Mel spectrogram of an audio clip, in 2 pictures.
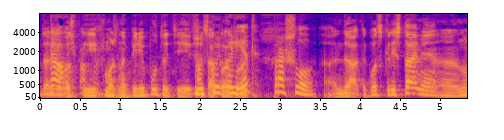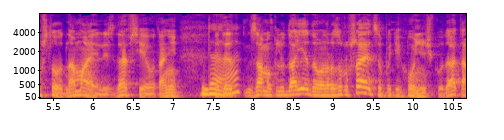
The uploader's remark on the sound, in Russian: По телефону.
